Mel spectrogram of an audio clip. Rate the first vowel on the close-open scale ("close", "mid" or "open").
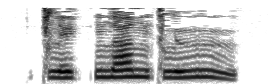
mid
